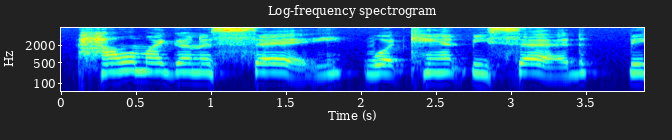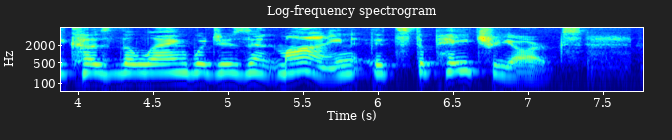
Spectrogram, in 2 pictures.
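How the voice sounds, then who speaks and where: A woman with an American accent and a fairly high pitch speaks at a very slow pace with hardly any pauses, very even loudness and monotone, flat intonation. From New York State. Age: 70s. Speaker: retired professor and artist. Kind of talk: personal interview testimony.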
